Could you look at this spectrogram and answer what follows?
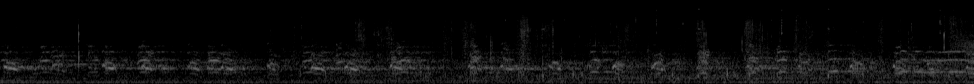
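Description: Beagles bay and yelp in the distance while running a rabbit on a hunt, a faint, continuous overlapping chorus of barks and howls.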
